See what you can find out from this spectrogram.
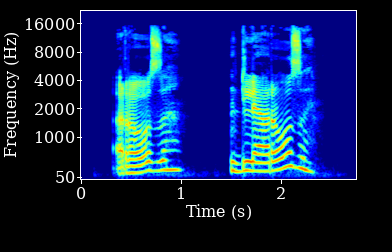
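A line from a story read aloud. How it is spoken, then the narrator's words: Hoarse question. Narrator (Russian): спросила я хрипло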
